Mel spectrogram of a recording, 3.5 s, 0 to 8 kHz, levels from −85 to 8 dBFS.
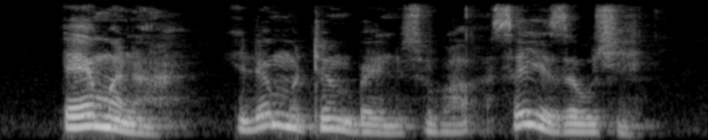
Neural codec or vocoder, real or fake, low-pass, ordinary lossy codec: none; real; 7.2 kHz; none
